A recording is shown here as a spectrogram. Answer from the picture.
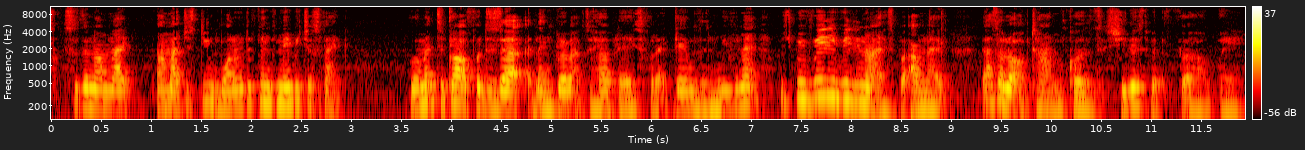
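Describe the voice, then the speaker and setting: With a British accent, a woman talks at a very fast pace. Her pitch is medium, with ordinary variation. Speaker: student vlogger. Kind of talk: casual vlog talk.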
